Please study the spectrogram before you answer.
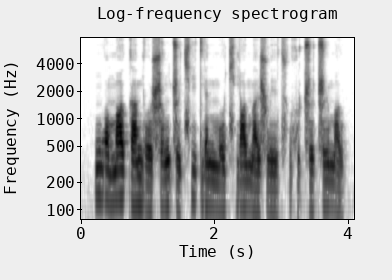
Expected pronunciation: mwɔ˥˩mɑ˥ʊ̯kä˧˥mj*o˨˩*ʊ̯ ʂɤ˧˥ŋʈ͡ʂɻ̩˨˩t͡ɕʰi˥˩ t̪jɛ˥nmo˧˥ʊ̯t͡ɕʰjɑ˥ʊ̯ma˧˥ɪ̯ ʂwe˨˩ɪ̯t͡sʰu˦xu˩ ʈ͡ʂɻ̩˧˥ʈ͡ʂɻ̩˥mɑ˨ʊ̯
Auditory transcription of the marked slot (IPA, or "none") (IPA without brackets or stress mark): o˨˩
